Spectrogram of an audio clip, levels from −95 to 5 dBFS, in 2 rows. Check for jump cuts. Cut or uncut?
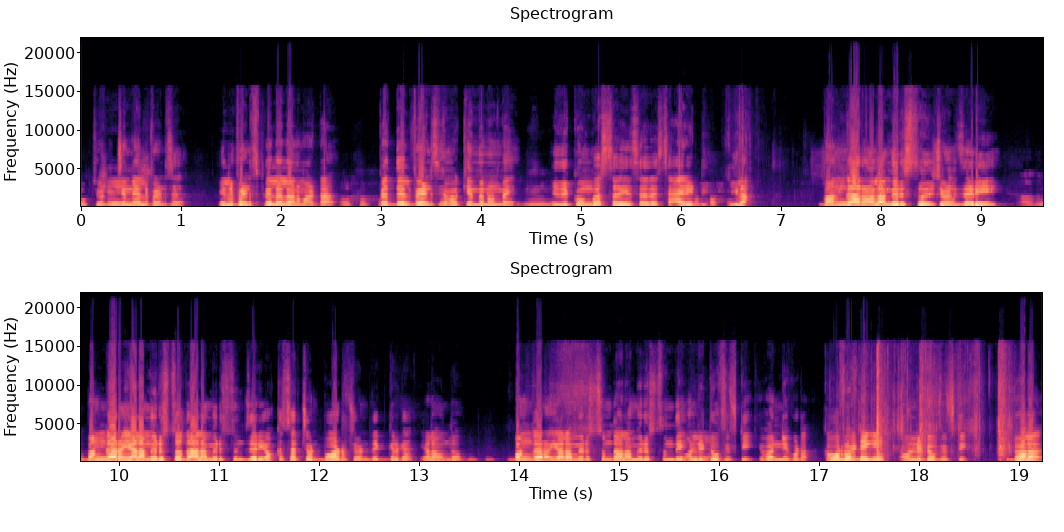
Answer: cut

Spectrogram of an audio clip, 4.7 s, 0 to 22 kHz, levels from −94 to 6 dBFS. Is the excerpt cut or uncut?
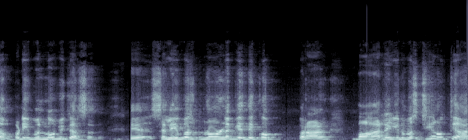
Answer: cut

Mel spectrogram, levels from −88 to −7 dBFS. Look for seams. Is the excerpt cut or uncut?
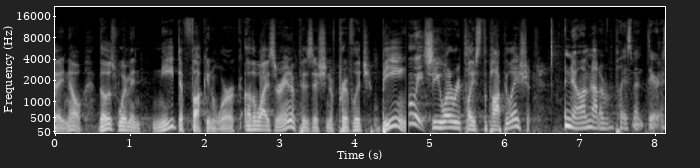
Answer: cut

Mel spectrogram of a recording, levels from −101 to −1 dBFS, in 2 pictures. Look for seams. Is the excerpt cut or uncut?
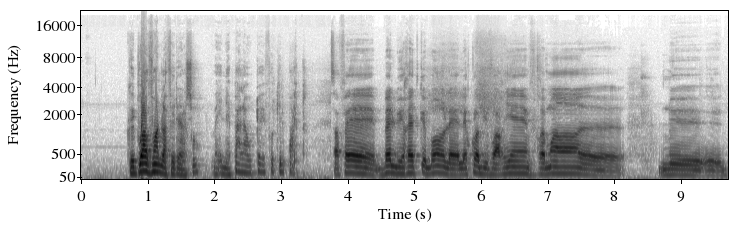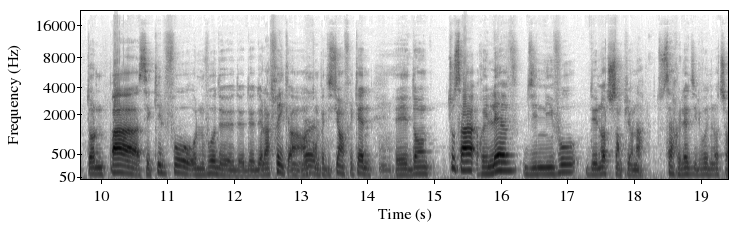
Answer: cut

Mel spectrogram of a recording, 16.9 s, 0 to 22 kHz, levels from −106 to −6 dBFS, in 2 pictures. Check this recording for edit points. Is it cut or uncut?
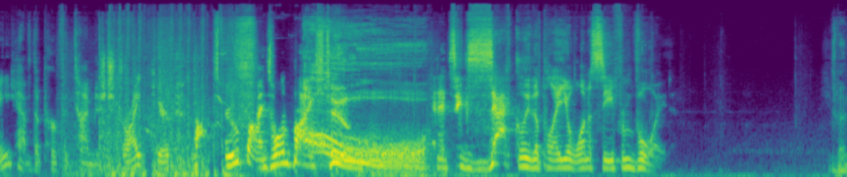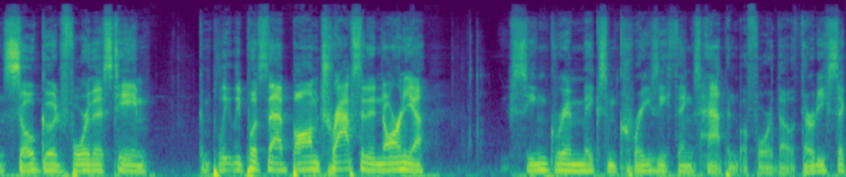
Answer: uncut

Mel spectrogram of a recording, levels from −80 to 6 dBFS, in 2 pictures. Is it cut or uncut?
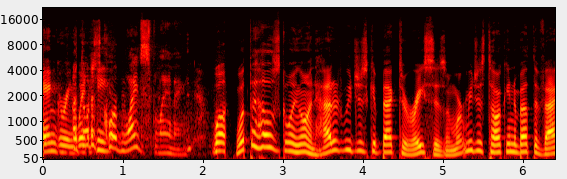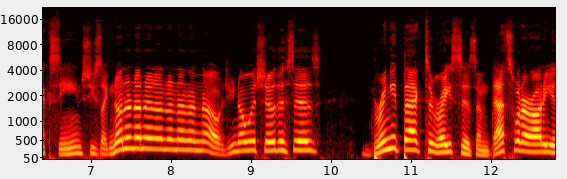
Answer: uncut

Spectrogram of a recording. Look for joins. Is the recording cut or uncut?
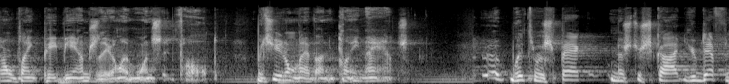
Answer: cut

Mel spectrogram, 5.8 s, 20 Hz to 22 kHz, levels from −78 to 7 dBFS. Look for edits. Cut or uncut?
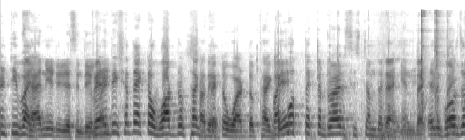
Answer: uncut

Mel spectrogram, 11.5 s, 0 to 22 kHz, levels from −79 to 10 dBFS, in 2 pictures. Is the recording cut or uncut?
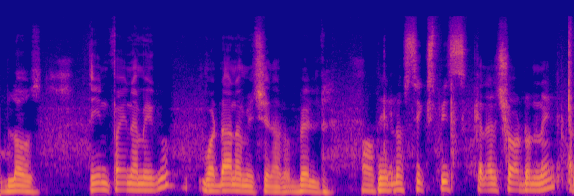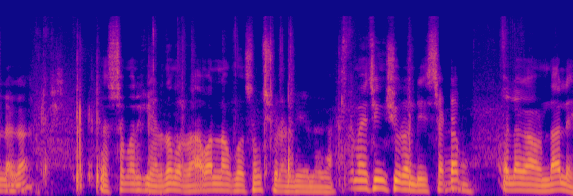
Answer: cut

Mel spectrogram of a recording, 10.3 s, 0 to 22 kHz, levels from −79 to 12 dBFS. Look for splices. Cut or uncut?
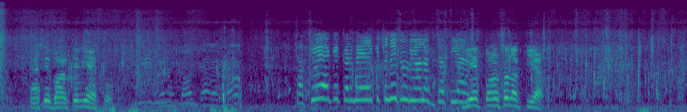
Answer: uncut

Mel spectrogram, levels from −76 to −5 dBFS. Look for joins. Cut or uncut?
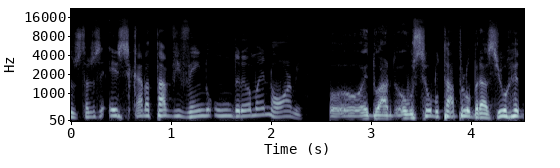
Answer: cut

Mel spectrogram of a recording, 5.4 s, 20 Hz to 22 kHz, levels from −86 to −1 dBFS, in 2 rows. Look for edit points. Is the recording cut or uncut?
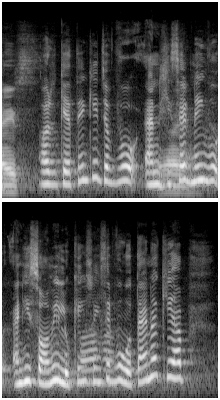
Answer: uncut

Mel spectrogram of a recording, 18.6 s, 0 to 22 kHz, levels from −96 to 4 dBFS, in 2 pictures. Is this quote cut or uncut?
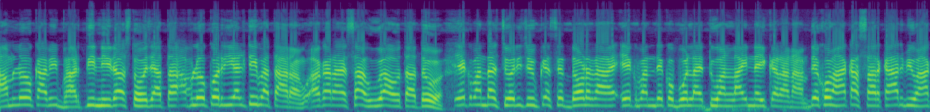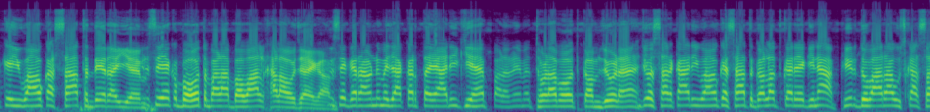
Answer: cut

